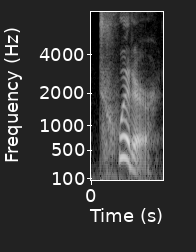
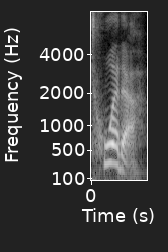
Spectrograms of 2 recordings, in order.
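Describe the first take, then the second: First: It is said in a standard American accent. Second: It is said in an imitated Boston accent. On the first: The speaker calls it right. "Twitter is pronounced Twitter" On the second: The speaker calls it wrong. "not Twitter"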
